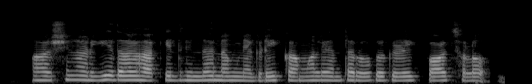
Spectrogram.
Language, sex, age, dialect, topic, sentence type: Kannada, female, 25-30, Northeastern, agriculture, statement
